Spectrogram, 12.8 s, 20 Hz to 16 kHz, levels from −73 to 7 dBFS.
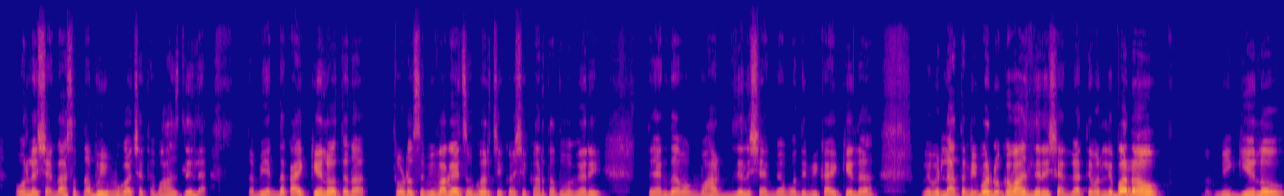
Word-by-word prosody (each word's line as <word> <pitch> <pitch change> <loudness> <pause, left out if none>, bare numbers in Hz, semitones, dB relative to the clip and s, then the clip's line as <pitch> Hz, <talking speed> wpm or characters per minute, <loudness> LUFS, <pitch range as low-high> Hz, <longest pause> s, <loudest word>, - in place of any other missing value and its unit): ओल्या 155 +1 0
शेंगा 175 +2 -1
असतात 175 +6 -4
ना 280 - -3
भुईमुगाच्या 155 -10 0
त्या 145 - -12
भाजलेल्या, 130 0 -4 0.4
तर - - -7
मी 170 0 -2
एकदा 170 +1 -2
काय 180 0 +2
केलं 190 0 +4
होतं 180 -3 +1
ना, 155 0 -1 0.3
थोडंसं 165 +1 -1
मी 170 - -2
बघायचं 185 -1 +2
घरचे 155 +1 -1
कसे 160 -1 -5
करतात 145 -2 -7
वगैरे, 135 -2 -3 0.5
तर - - -3
एकदा 155 +2 -1
मग 160 0 -5
भाजलेल्या 145 +1 -3
शेंगामध्ये 155 0 -4
मी 160 +1 -6
काय 165 - +1
केलं, 165 +4 -1 0.5
मी 170 - -4
म्हंटलं, 160 -2 0
"आता 150 +4 -2
मी 210 +5 -2
बनवू 235 0 +5
का 210 - +3
भाजलेले 175 -2 +4
शेंगा?" 150 0 -2
ते - - -1
म्हणले, 175 +6 0
"बनव." 220 -5 +8 0.6
मी 150 +1 -6
गेलो. 165 +2 +5
160 Hz, 195 wpm, -21 LUFS, 150-180 Hz, 0.6 s, बनव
